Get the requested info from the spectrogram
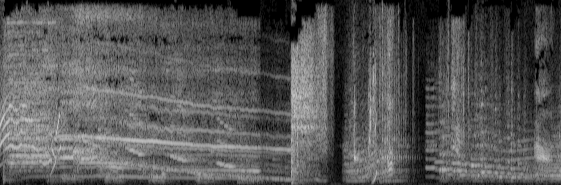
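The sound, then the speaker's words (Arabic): Loud, drawn-out meows and caterwauling from a thieving cat, with wavering, sliding pitches, several cries overlapping at first, then a short break followed by sharper yowling bursts. “تخلص من هذا القط اللص يا دبس.”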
